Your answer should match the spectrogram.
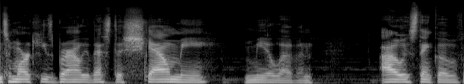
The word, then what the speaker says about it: Xiaomi: xiaomi i should probably look up how to pronounce that correctly according to marquise brownlee that's the xiaomi me11 i always think of like shout you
